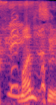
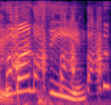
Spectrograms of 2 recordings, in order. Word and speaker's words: Muncie: Muncie. – Muncie.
